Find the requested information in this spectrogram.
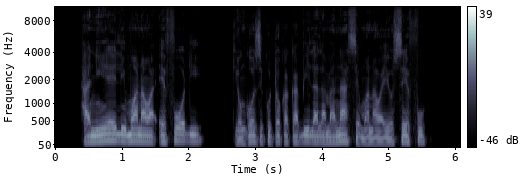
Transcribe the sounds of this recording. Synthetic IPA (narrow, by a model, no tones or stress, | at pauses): haniɛlimwanawaʔɛfɔɗi | kiɔŋɡɔzikutɔkakaɓilalamanasɛmwanawajɔsɛfu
